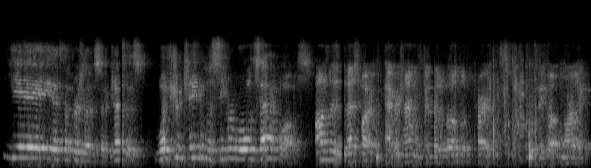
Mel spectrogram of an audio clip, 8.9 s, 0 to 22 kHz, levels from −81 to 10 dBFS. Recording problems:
off-mic speech; far
garbled, watery; badly; nothing above 8 kHz
thin; somewhat; fading below 550 Hz
room echo; slight; dies away in 0.4 s
choppy; occasionally; 4% of the speech affected
footsteps; noticeable; from 5 to 8 s; peak 3 dB below the speech

